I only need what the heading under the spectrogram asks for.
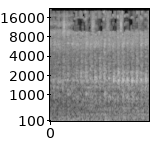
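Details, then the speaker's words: Sailboat diesel engine after hydrolock from seawater backfill (suspected mud dauber nest blockage), first flush run: steady, even low chug with no knock or miss; started fine and ran good. "All right, that was the end of round one. Yeah, she ran good, started fine."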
